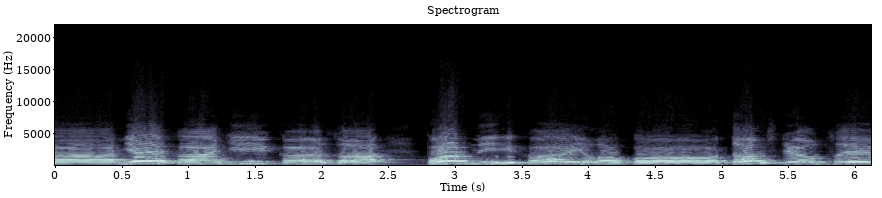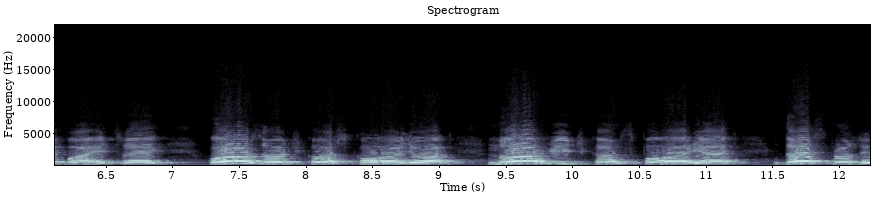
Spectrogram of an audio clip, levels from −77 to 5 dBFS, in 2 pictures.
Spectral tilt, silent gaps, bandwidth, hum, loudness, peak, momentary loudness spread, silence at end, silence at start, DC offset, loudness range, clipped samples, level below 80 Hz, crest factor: -5 dB/octave; none; 6.6 kHz; 50 Hz at -50 dBFS; -15 LUFS; -2 dBFS; 8 LU; 0 s; 0 s; under 0.1%; 1 LU; under 0.1%; -44 dBFS; 12 dB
